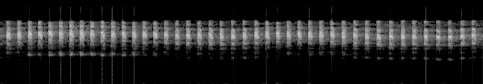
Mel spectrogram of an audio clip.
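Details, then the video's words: The 'tembakan' song of a stork-billed kingfisher, called tengkek buto locally: a harsh, dense, machine-gun chatter of rapid buzzy pulses that runs on without pause. "kicau tembakan burung tengkek buto"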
